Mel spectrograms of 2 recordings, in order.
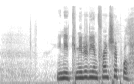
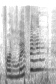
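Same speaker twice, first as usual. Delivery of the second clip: higher and louder, disbelieving question; incredulous echo; 10 semitones higher, 7 dB louder, slower than usual. Retold or imitated. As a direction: throw the word back in disbelief.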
